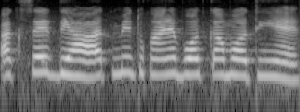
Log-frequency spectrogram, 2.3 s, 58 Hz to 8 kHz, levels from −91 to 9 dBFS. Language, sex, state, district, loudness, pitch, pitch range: Urdu, female, Andhra Pradesh, Anantapur, -15 LUFS, 300 Hz, 285-310 Hz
